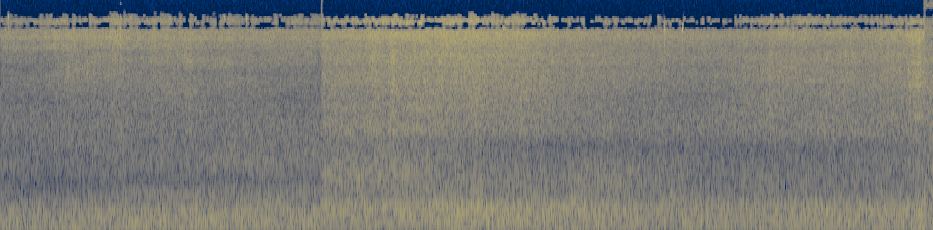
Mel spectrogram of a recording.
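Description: Ocean surf breaking on a beach with wind blowing across the microphone: a steady noise with most of its weight low down. The sound shifts slightly about five seconds in.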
